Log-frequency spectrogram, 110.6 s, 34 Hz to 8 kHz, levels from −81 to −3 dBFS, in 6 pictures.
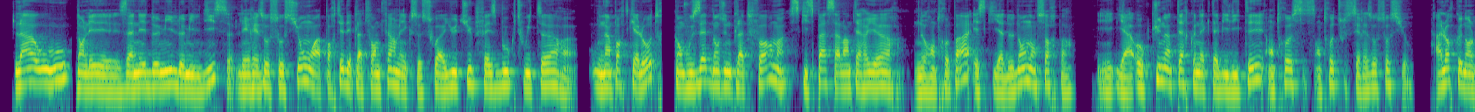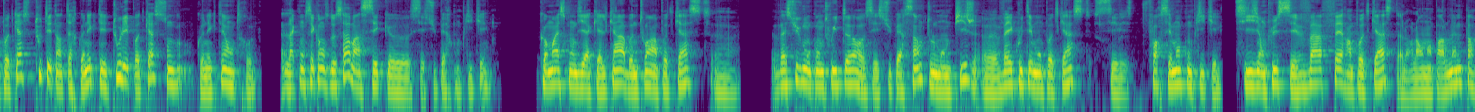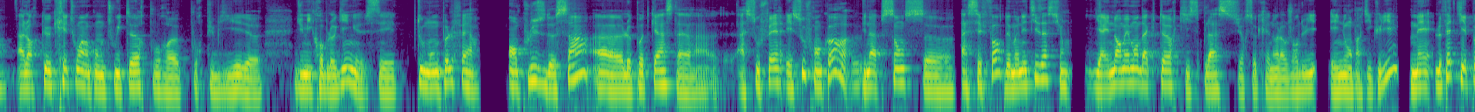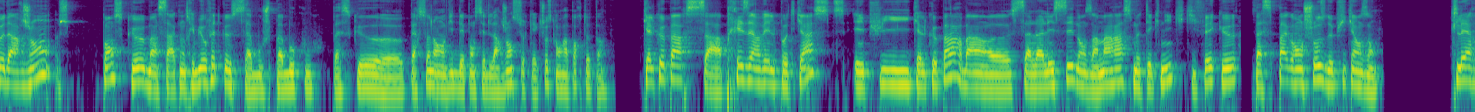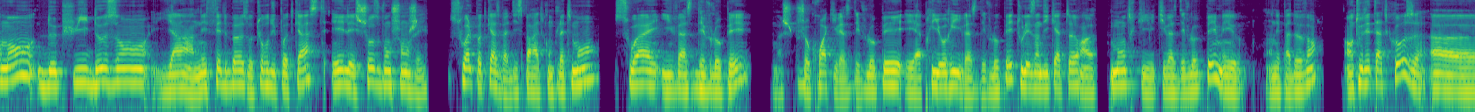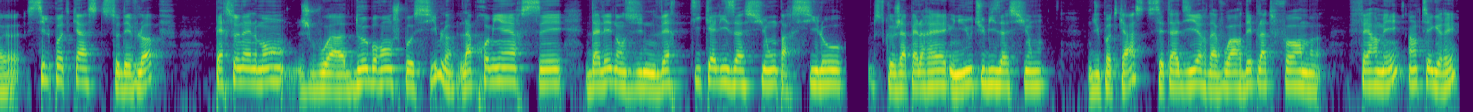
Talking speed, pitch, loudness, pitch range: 190 wpm, 120 Hz, -15 LUFS, 105-135 Hz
